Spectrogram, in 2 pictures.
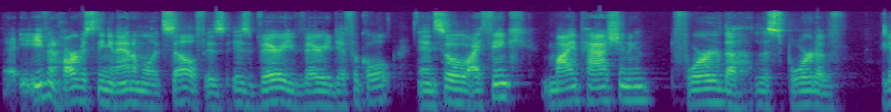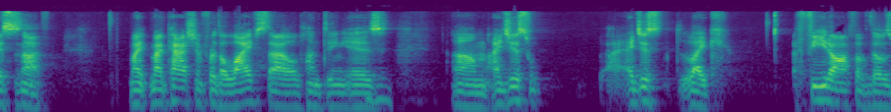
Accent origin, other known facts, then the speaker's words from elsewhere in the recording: Idaho, United States; So I'm originally from Central Idaho. Yeah, I grew up when, geez, I mean, it was kind of the transition between the deer being really good and then the elk kind of coming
